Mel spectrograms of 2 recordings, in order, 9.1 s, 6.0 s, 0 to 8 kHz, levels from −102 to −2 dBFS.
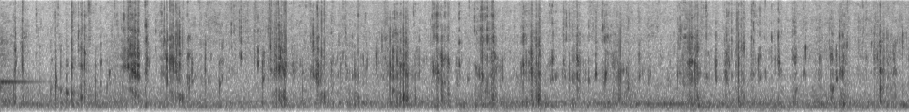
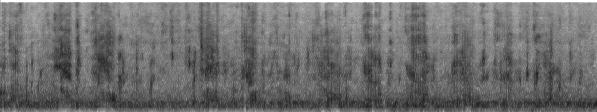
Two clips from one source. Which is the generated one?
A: second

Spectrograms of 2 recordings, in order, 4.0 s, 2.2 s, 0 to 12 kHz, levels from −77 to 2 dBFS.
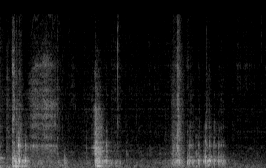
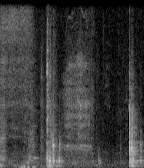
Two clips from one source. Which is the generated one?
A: first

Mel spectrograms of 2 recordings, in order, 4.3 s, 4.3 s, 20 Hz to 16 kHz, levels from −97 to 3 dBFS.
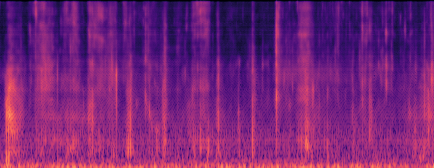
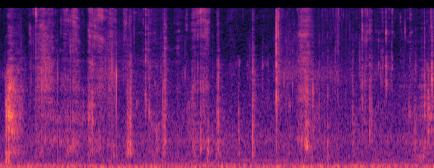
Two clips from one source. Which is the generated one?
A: first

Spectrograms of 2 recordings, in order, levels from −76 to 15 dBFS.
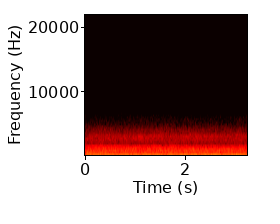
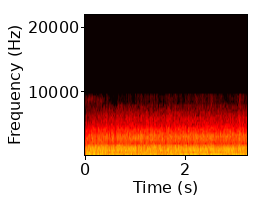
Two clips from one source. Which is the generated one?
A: second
